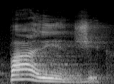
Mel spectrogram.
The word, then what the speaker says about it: parede: escrevi aqui, ó, parede, o re, que é a sílaba do meio, no caso a penúltima sílaba, é uma sílaba tônica, é uma sílaba forte. Parede. Então, o pá e o d são sílabas átonas.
